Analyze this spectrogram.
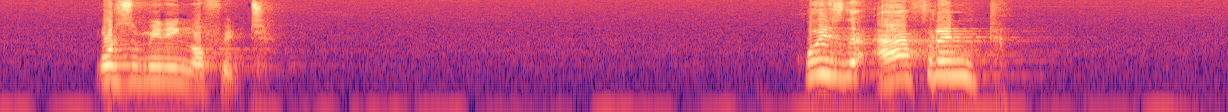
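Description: A man speaks calmly through a microphone, lecturing in short phrases.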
